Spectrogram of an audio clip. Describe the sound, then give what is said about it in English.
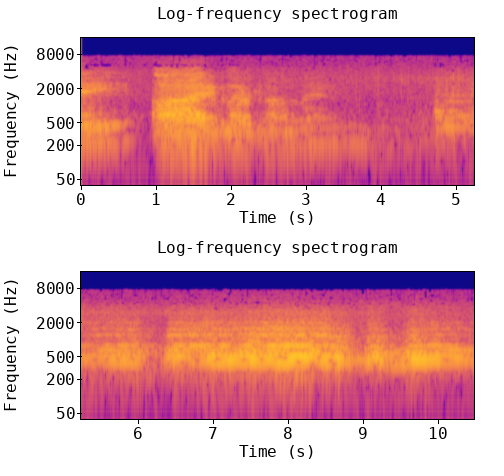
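A small locomotive, the only one working a congested railroad yard, sounds its whistle in loud, sustained blasts, several in a row, over a steady mechanical rumble, with no voices. “Congestion on every track, and only one tiny locomotive to do the work.”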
